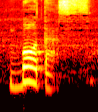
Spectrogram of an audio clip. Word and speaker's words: botas: So, if you want to pronounce botas without an accent, you have to avoid avoid um, pronouncing the English O. Okay, O versus O, O, O, botas.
